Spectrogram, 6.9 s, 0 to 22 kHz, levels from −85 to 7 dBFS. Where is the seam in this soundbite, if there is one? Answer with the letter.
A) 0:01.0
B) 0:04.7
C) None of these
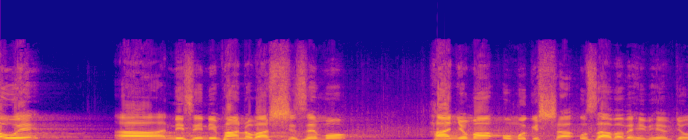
C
